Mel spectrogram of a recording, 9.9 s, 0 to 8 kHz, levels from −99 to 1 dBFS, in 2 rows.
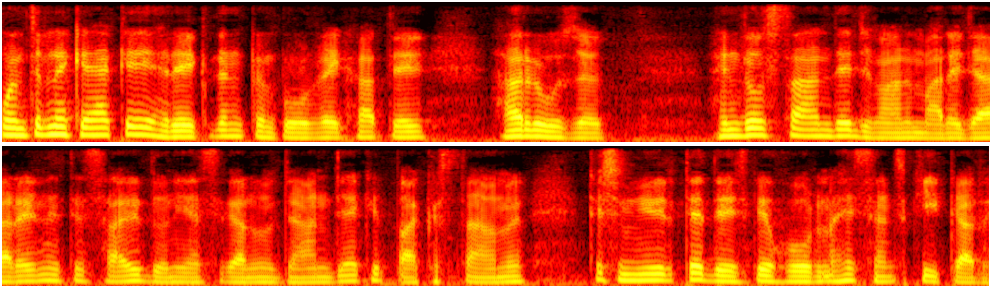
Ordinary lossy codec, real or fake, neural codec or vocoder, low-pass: none; fake; codec, 16 kHz, 1.1 kbps, Voila-Tokenizer; 7.2 kHz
